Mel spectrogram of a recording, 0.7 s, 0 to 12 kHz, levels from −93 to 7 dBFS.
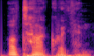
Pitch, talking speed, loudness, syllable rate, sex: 85 Hz, 340 wpm, -18 LUFS, 7.0 syllables/s, male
